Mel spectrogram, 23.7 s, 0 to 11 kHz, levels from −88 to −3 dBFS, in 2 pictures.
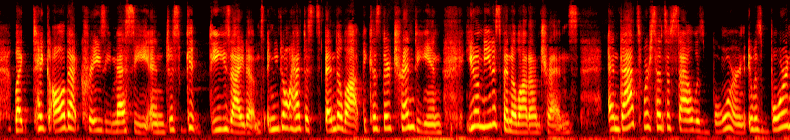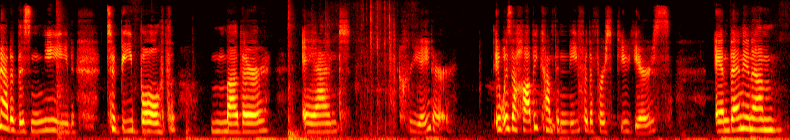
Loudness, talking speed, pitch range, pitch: -28 LUFS, 170 wpm, 210-280 Hz, 240 Hz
